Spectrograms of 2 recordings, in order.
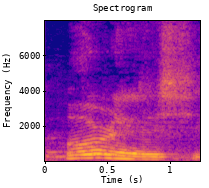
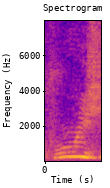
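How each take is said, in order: First: The word is said in a drowsy, slurred way. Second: The word is said crisply and clearly. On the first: The speaker calls it right. "이렇게 내 눈동자가 풀린 것처럼 자다 있는 것처럼" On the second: The speaker calls it wrong. "또렷또렷하게 해서 foolish 이러면 안 돼요"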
